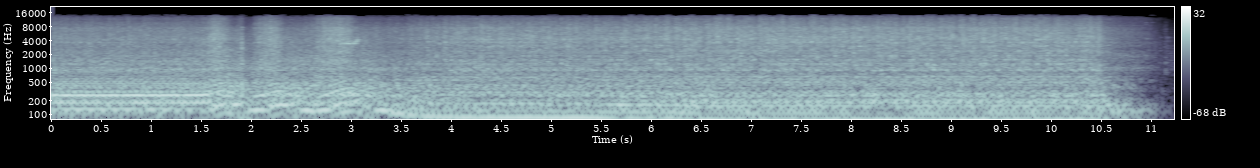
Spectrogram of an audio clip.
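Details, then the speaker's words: 1989 Dodge Ramcharger 383 V8 on open headers, newly fitted Pro Series distributor with changed advance springs, timing not yet set with a light: throttle blip then deep, steady, even lope and clean shutoff; running well. "hahaha that's what i'm talking about running good i haven't even put a timing light on it and it's running that good"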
